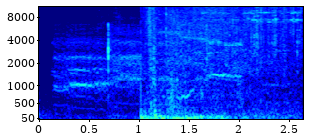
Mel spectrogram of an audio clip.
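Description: A heavy punch lands with a deep thud.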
